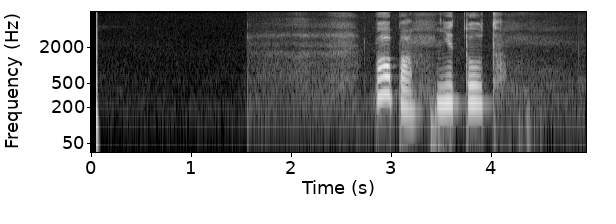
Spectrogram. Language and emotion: Russian, sad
